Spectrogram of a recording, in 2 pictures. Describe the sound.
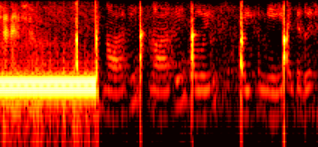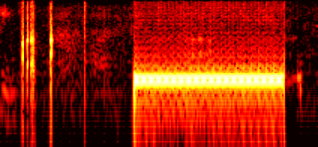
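Ringing tone on a telephone line during a call: a steady low electronic tone cuts off, several sharp clicks and faint noises follow over a few seconds of near quiet, then the same steady tone returns and holds for about two seconds.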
